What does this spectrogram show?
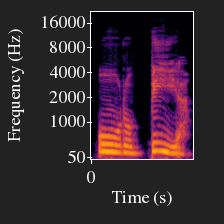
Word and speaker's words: أوروبية: The p sound is a reference to Europe. but you can pronounce it أوروبية.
